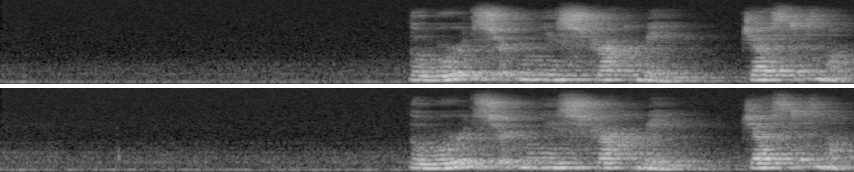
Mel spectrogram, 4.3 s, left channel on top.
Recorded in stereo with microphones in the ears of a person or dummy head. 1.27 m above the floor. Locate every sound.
2.0 s a woman speaking: 15° left (ahead or behind), 0.9 m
